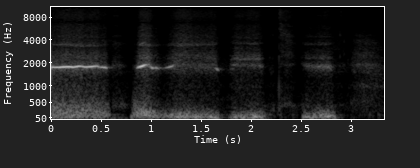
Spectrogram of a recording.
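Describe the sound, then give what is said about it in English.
A person's feeble, breathy attempt at whistling in several short bursts, the thin tone wavering and mixed with loud airy breath noise, with no one speaking. “That's my whistling.”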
